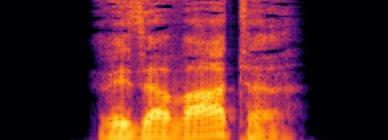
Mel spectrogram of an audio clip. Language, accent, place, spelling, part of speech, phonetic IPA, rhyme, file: German, Germany, Berlin, Reservate, noun, [ʁezɛʁˈvaːtə], -aːtə, De-Reservate.ogg
- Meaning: nominative/accusative/genitive plural of Reservat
